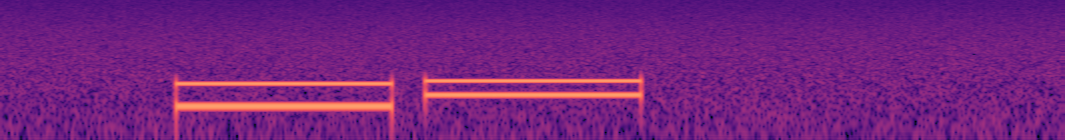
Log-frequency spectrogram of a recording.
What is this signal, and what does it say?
Aircraft SELCAL, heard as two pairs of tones. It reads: AJ-EK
